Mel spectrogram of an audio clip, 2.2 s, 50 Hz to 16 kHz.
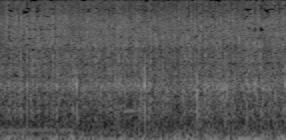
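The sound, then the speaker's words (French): Sausages and onions sizzle in a pan heated by a mirror solar cooker. The frying is a steady, quiet hiss and crackle with occasional soft pops, alone without voices. “En 2 minutes, la lumière du soleil chauffe tellement la casserole que les saucisses et les oignons se mettent à grésiller.”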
